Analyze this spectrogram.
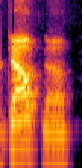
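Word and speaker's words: Doudna: i'm sorry uh d-o-w-d and then like nuh kind of thing that's how you pronounce her last name but uh jennifer doutna um recently you might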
